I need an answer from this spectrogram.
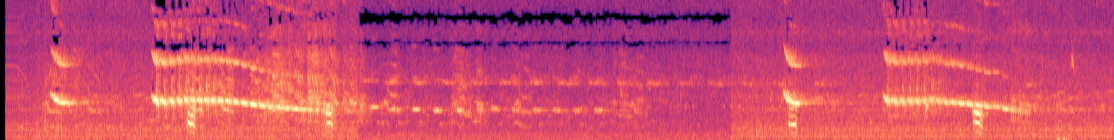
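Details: A cheetah mother in Phinda, Zululand, South Africa gives high, bird-like chirps that slide downward. She is calling her cubs, hidden in high grass, to a safe place.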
